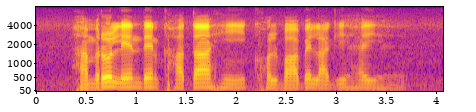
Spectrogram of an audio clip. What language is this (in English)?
Magahi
